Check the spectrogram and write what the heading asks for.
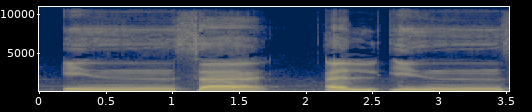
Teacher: hukum ikhfa, nun bertemu dengan sin, ikhfa hakiki, dan di mana kamu perlu membaca dengan dengung, memasukkan bukan memasukkan, ikhfa bermaksud sembunyikan.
